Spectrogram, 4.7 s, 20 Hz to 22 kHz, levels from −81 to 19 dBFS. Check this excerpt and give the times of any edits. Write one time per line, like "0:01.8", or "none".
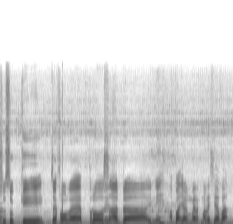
0:00.9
